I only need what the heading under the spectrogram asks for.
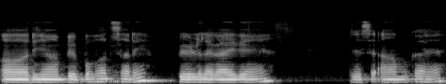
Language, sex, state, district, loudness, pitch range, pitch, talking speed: Hindi, male, Bihar, Lakhisarai, -16 LUFS, 115-160 Hz, 120 Hz, 175 wpm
